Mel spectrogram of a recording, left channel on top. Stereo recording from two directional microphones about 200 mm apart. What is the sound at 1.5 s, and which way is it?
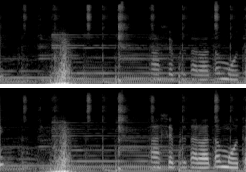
Speech, 30° right (ahead or behind).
